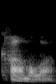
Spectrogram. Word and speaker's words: Kamala: It's pronounced Kamala, like Kamala.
